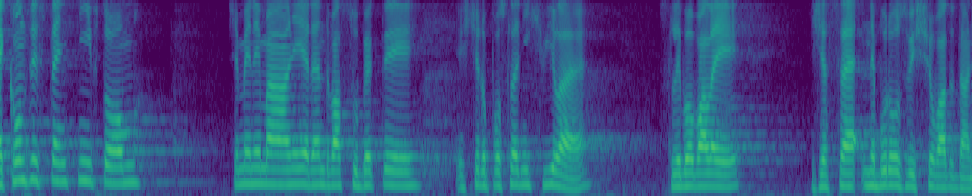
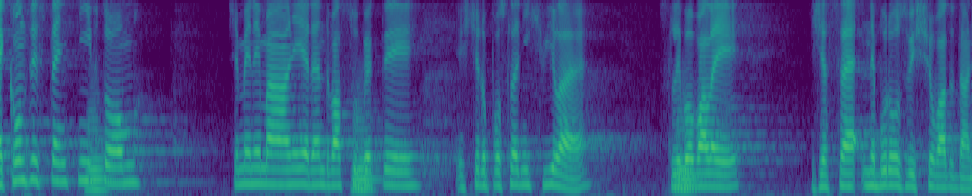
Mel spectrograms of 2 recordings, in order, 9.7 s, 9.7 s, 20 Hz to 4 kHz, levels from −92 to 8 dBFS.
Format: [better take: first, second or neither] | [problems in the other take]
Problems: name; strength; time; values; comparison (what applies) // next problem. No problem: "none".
first | background sound (Brass instrument); 7 dB below the speech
